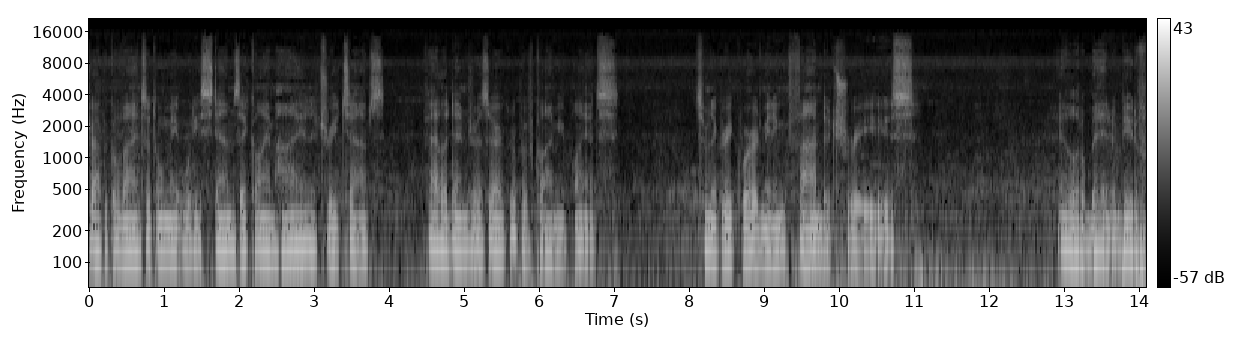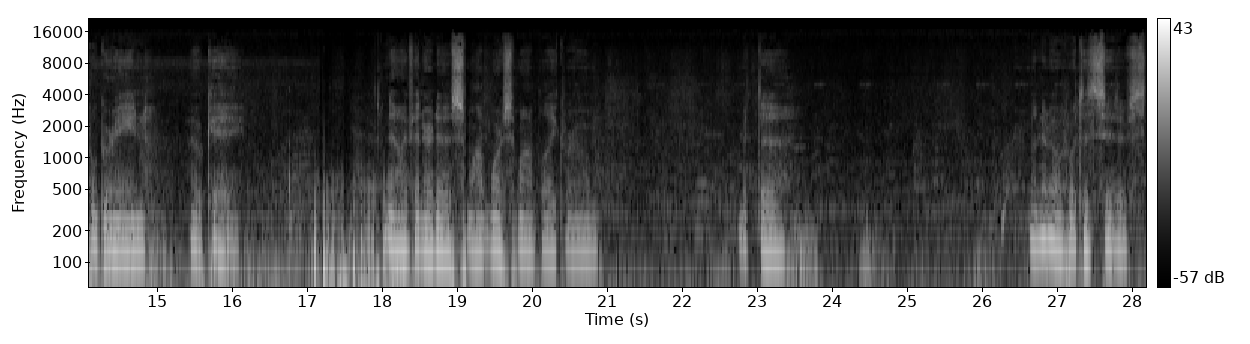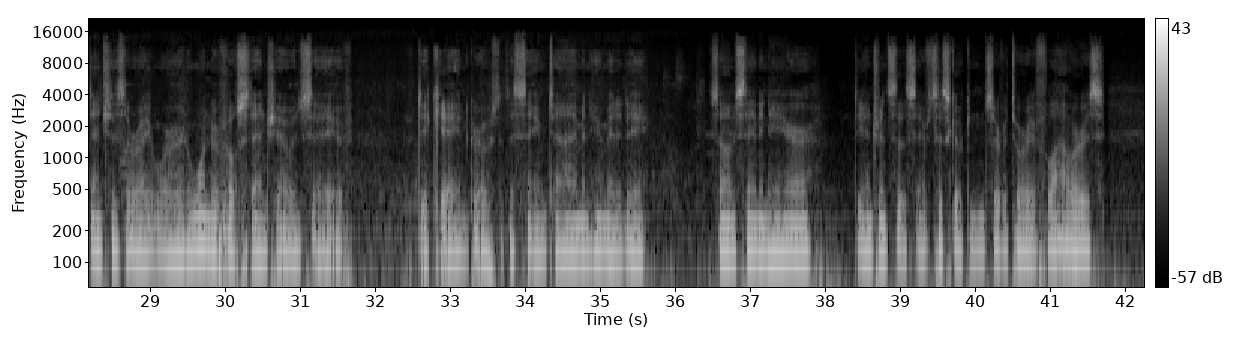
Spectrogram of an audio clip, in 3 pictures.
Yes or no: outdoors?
yes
